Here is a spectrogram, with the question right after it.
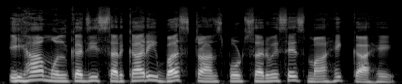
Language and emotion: Sindhi, neutral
